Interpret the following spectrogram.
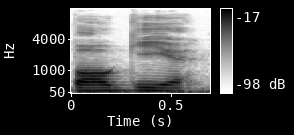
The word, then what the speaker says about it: Borgir: how it's pronounced but someone a fortunate commenter said it's pronounced ball gear so if i'm wrong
